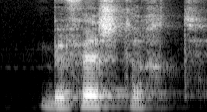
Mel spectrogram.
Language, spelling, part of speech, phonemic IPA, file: Dutch, bevestigt, verb, /bəˈvɛstəxt/, Nl-bevestigt.ogg
- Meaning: inflection of bevestigen: 1. second/third-person singular present indicative 2. plural imperative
